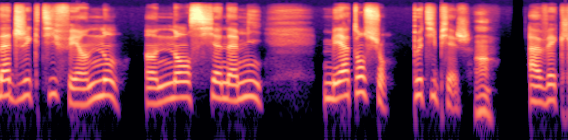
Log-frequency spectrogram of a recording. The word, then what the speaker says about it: ancien ami: Ancien ami, ça se prononce presque comme au féminin avec un son N qui apparaît. Ancien ami. C'est c'est un peu déroutant au début. Ah oui, je vois. La nasalisation disparaît un peu.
